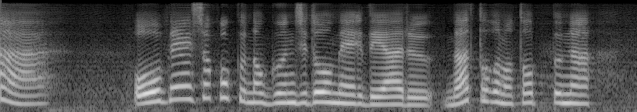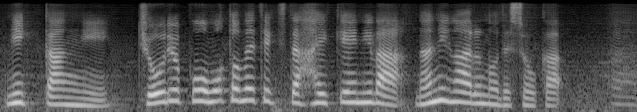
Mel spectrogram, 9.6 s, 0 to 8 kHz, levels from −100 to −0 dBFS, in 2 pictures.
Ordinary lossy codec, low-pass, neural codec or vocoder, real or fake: none; 7.2 kHz; codec, 16 kHz, about 1 kbps, DyCAST, with the encoder's durations; fake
